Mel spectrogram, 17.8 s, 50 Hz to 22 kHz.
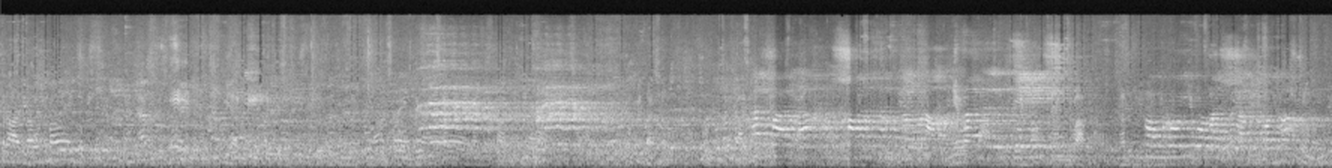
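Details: Polish coldblood (PKZ) mare Balia, born 2021, by Roland out of Brzanka, placed first: wavering, harmonic whinnies rise and fall across the second half over steady human speech, with some hoof clatter.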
